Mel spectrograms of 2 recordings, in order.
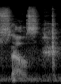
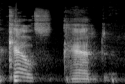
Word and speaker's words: Celts: is that before Rome, the Celts, as scholars tell me I should pronounce the word instead of Celts, the Celts were the ascendant people, numerically at least, Yes.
